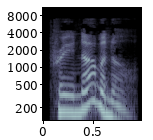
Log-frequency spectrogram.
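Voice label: "prenominal", British English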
